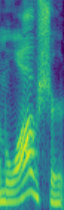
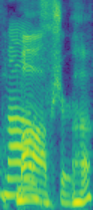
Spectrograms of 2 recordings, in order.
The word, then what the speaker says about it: mauve shirt: being in any danger a moab shirt and i don't think i'm pronouncing that right mauve shirt is that someone who's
